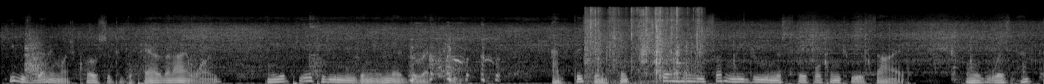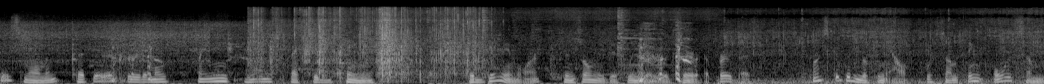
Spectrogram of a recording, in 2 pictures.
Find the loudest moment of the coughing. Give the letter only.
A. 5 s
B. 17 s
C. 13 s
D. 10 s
B.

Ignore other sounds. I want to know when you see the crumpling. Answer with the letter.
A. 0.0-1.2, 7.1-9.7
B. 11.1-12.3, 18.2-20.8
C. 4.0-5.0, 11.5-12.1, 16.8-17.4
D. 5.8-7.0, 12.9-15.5
D.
